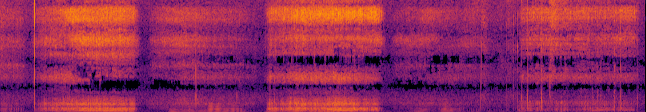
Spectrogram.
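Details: Snoring during sleep: loud rattling snores on each breath in, with quieter breaths out between.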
